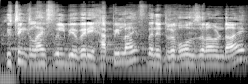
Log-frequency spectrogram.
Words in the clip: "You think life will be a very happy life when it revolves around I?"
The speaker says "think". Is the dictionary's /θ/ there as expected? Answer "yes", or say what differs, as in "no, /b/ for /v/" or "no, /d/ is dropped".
no, /t/ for /θ/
